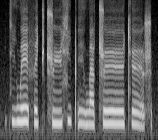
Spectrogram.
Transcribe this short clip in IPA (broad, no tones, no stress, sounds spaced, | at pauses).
c i̤ w e f e c ʈ͡ʂ y ɕ i̤ pʼ e̤ w æ ʈ͡ʂ øː cʰ øː ʂ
